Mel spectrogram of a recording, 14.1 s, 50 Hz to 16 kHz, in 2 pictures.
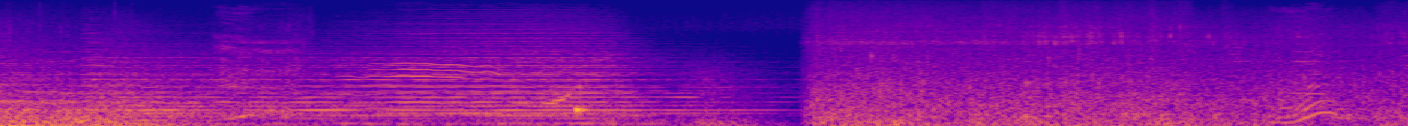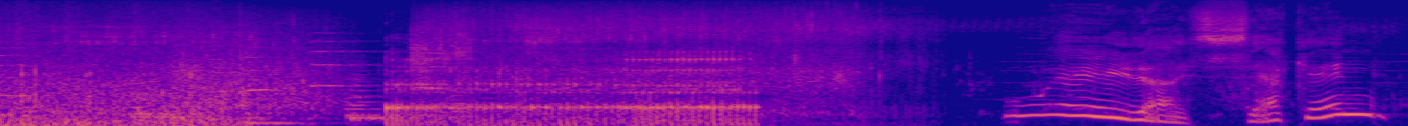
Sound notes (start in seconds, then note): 0.5 gasps and whimpers; 8.9 burps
